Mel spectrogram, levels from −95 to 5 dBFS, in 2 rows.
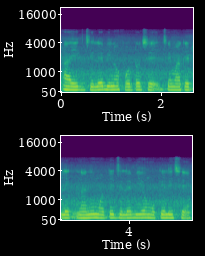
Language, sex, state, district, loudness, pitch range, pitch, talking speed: Gujarati, male, Gujarat, Valsad, -14 LUFS, 150-155 Hz, 150 Hz, 150 wpm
